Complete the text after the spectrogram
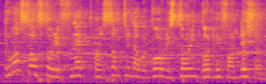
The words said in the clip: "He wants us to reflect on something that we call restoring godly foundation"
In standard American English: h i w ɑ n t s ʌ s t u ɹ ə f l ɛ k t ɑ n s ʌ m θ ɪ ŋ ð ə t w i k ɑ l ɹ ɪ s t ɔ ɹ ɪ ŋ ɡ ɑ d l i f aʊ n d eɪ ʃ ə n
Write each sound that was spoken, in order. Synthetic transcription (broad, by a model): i w ɑ n t s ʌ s t u ɹ ə f l ɛ k t ɑ n s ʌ m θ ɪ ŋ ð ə t w i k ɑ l ɹ ɪ s t ɔ ɹ ɪ ŋ ɡ ɑ d l i f aʊ n d eɪ ʃ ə n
